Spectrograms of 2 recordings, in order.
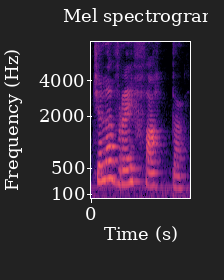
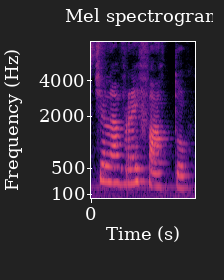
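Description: First: Fatta ending in an open a, the right form; correct ending fatta. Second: Fatto ending in a clear o, the form to avoid; wrong ending fatto. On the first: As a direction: say fatta with a final a, agreeing with la. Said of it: "A gente normalmente fala". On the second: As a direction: say fatto with a final o, as the wrong version. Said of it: "A gente não diz". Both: Shown as a demonstration.

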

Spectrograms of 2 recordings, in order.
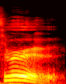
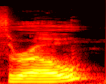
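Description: First: "through" with airy TH and falling OO; contrasting OO vowel. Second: "throw" ending in a rising OH glide; contrasting OH vowel. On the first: Teacher contrasting it with throw, long OO. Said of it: "a gente fala through". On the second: Teacher contrasting throw with through, rounded OH. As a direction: say "throw" with TH and OH, questioning lift. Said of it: "ao invés de". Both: Shown as a demonstration.

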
